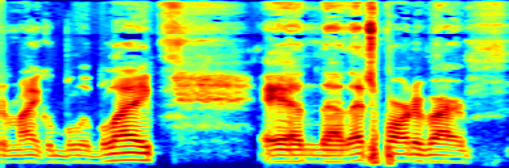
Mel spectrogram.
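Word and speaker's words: Bublé: Michael Blue Blay, it's pronounced Blue Blay.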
